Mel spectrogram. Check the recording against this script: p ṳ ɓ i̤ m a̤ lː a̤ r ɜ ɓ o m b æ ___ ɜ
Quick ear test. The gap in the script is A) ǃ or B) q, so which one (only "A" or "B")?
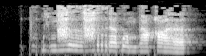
B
